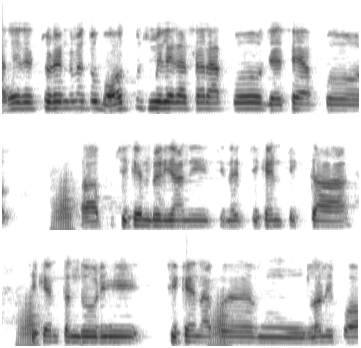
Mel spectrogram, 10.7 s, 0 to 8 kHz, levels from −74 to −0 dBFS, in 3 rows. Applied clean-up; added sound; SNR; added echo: classical method WPE with log-MMSE.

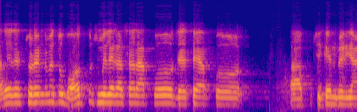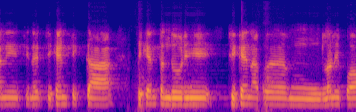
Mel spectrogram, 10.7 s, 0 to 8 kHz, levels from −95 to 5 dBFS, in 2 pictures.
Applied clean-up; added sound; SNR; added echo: neural separator model SepFormer DNS4.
